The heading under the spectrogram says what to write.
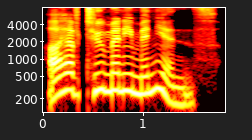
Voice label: Female Night Elf Error Full Minions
